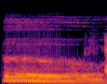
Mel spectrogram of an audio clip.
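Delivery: a loud jokey boo at the rival team; mock boo. Answering "Boston Red Sox" in word association with a playful loud boo. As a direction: boo them like a Yankees fan. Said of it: "Boston Red Sox".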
